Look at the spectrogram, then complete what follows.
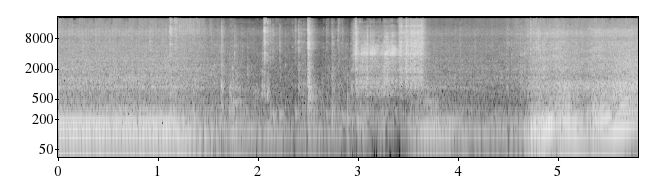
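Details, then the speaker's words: Suzuki Carry 1.0 after swapping the bottle-type coil for a Baleno, Karimun or Estilo coil: engine cranks, catches and settles into a steady, even low idle with no stumble; smoother, more stable and healthier than before. "Ini suaranya, Lur. Aduh, anteng, Lur. Lebih stabil, lebih anteng, lebih adem rasanya, Lur."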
